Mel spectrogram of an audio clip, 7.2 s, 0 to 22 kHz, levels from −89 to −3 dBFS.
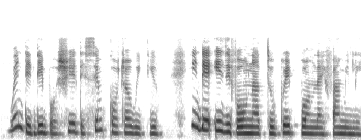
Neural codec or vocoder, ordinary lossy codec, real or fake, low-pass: none; none; real; 7.2 kHz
